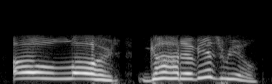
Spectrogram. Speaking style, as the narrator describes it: they cried out

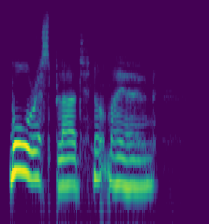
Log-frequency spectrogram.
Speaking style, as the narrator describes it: he sighed

